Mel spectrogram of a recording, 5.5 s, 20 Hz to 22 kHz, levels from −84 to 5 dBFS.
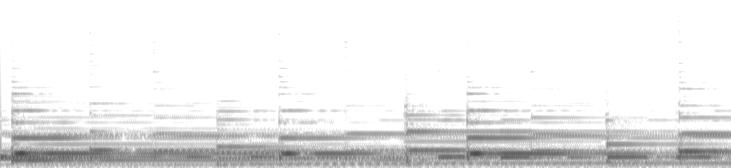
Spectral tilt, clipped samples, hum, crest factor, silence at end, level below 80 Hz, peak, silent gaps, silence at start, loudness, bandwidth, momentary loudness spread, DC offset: -10 dB/octave; under 0.1%; none; 18 dB; 0 s; -70 dBFS; -18 dBFS; none; 0 s; -36 LUFS; 4 kHz; 10 LU; under 0.1%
